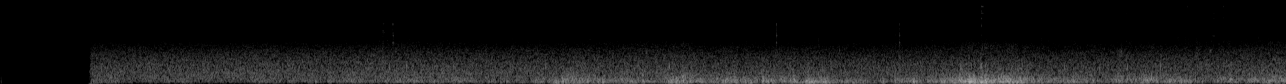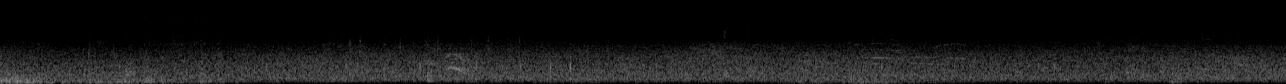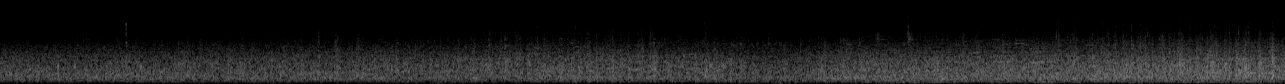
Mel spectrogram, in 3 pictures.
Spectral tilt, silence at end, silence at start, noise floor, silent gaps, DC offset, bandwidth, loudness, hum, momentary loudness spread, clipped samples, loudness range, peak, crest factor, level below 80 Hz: -7 dB/octave; 0 s; 0.9 s; -69 dBFS; none; under 0.1%; 16 kHz; -43 LUFS; none; 8 LU; under 0.1%; 8 LU; -18 dBFS; 24 dB; -58 dBFS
